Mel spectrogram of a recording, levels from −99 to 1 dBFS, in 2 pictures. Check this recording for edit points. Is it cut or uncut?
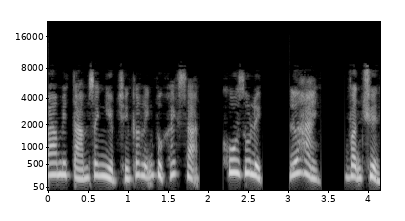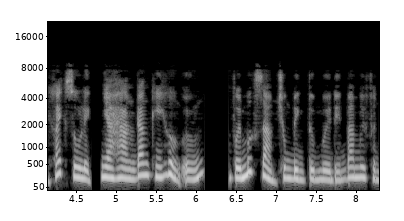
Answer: cut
